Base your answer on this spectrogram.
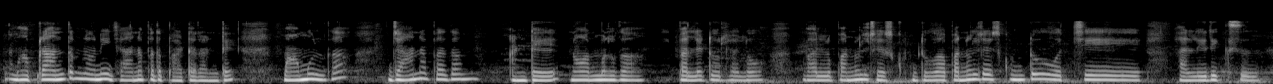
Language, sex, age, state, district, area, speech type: Telugu, female, 18-30, Andhra Pradesh, Nellore, urban, spontaneous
